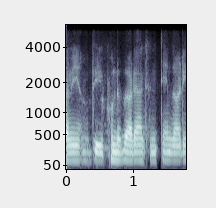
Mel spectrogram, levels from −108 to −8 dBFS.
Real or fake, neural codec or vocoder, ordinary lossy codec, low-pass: fake; codec, 16 kHz, 1 kbps, X-Codec, HuBERT features, trained on balanced general audio; none; 5.4 kHz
